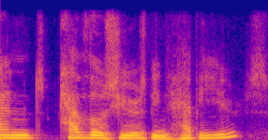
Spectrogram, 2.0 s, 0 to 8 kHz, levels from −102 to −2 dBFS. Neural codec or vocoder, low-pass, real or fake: none; 7.2 kHz; real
